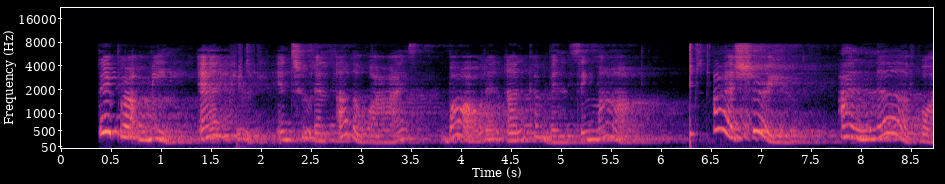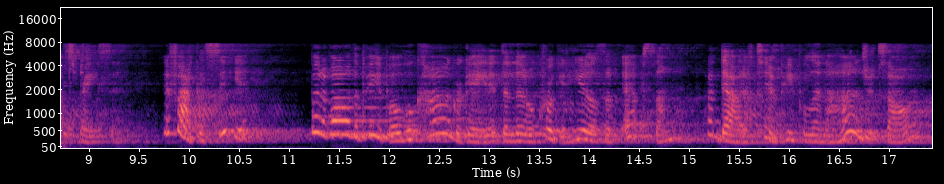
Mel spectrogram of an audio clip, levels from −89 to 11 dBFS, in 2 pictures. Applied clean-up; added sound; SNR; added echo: neural separator model SepFormer DNS4.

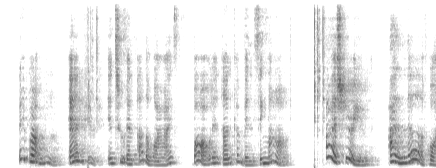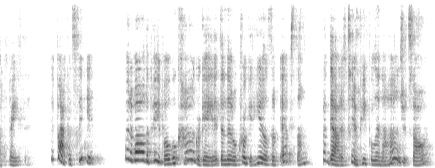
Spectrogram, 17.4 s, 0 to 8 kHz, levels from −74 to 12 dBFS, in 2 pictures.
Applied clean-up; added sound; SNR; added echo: neural mask model DeepFilterNet 3.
